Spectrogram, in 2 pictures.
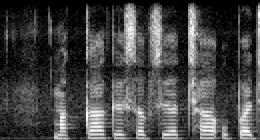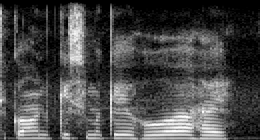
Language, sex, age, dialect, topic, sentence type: Magahi, female, 31-35, Western, agriculture, question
